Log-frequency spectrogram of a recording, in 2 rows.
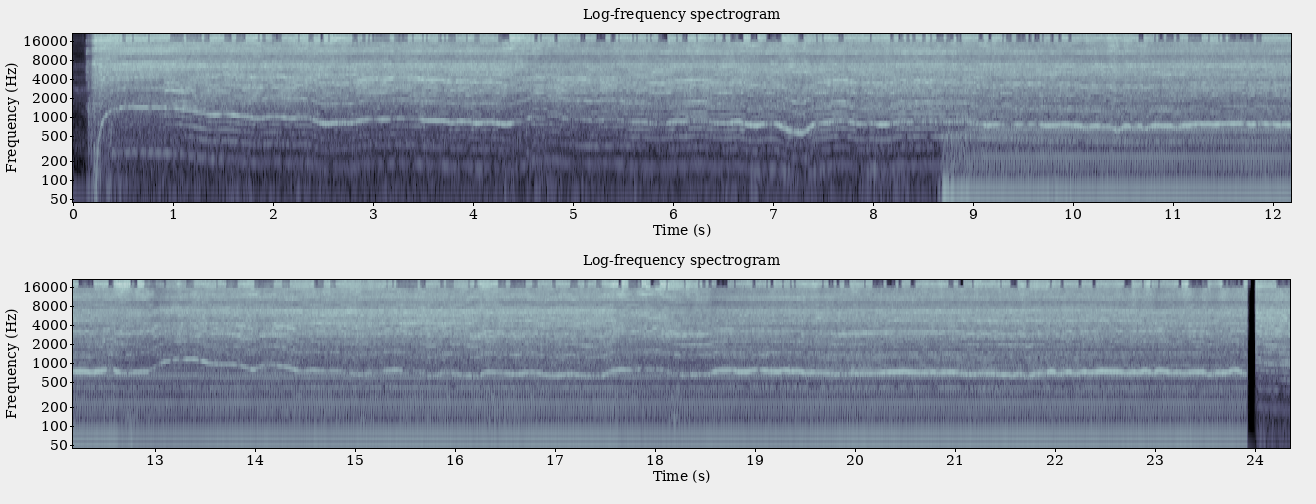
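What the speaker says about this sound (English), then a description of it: "We've got a used bit here, or a used sanding pad, 60 grit it looks like" A Snap-on right angle die grinder with a 60-grit sanding pad whines steadily and loudly while sanding rust, its pitch wavering under load, then settles into a constant high-speed drone for a long stretch.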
